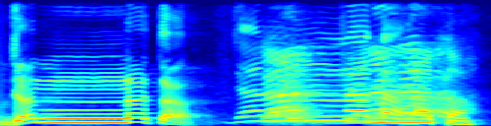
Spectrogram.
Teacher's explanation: अब देखिए यहाँ पर जीम पर ज़बर, नून पर ज़बर, ता पर ज़बर, ये हरकत है, इनको खींचना नहीं, मगर नून मुशद्दद आ गया। अब क्या होगा? एक अलिफ का गुन्ना करेंगे।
